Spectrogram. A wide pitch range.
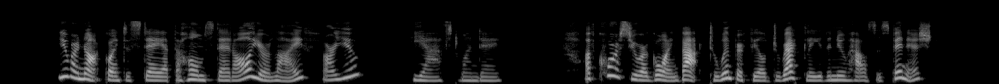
Yes: wide, 6.0 semitones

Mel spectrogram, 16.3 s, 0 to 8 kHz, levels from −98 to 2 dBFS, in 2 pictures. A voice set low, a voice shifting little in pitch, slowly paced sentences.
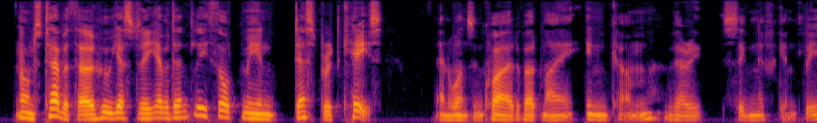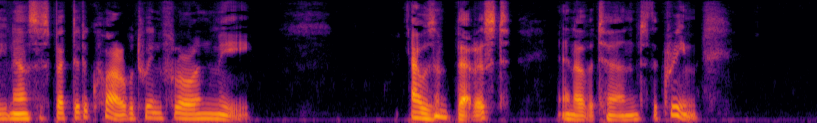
No: low, 115 Hz; average, 5.1 semitones; slow, 120 wpm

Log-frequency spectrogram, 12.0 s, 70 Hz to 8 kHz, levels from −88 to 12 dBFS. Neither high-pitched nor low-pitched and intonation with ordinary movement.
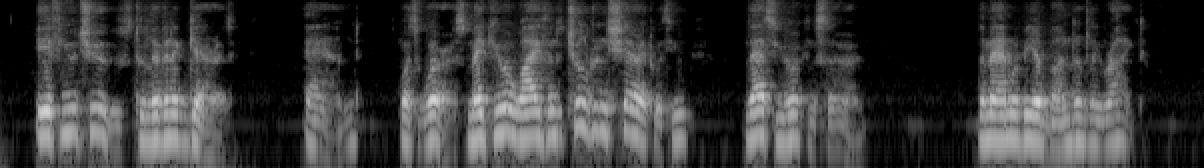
Yes: medium, 165 Hz; average, 3.8 semitones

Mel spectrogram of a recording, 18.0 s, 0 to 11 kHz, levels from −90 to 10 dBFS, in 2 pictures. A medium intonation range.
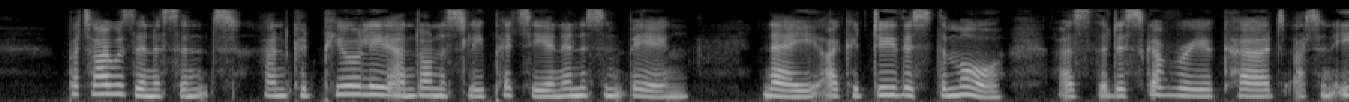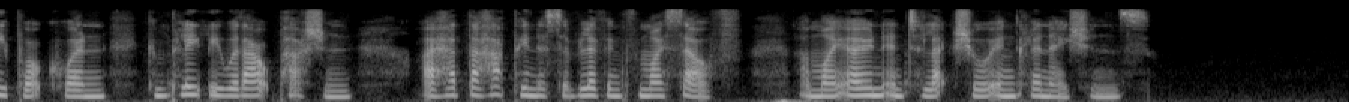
No: narrow, 2.0 semitones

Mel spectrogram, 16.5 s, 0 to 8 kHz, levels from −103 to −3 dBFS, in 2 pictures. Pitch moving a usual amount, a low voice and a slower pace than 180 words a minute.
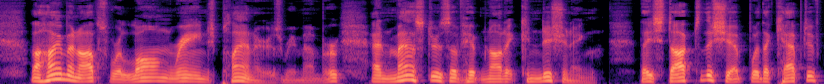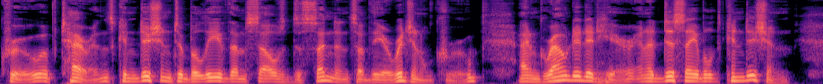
Yes: average, 4.6 semitones; low, 110 Hz; average, 140 wpm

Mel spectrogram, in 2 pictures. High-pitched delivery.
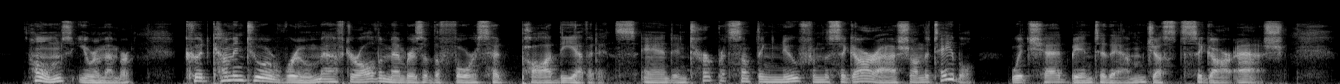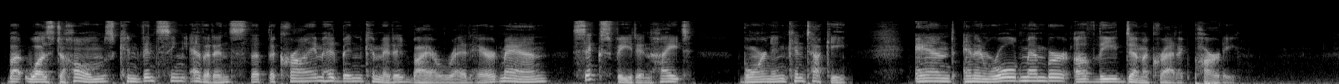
No: low, 120 Hz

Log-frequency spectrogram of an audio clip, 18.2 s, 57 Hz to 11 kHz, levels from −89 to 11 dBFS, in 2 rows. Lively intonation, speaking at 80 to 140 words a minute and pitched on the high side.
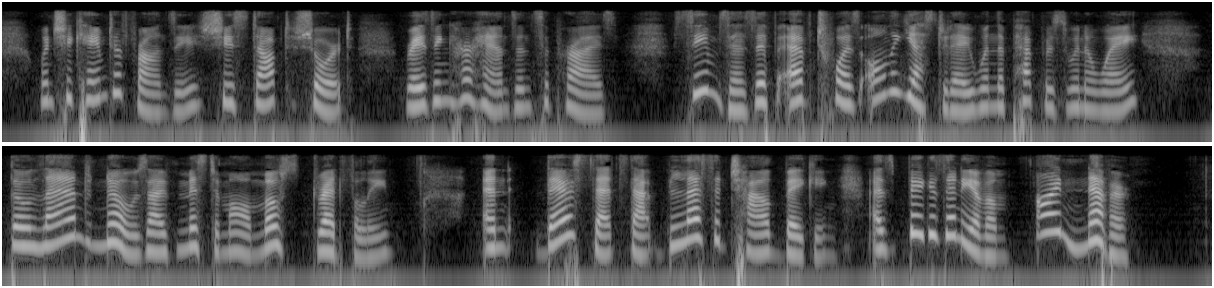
No: wide, 6.0 semitones; average, 160 wpm; high, 230 Hz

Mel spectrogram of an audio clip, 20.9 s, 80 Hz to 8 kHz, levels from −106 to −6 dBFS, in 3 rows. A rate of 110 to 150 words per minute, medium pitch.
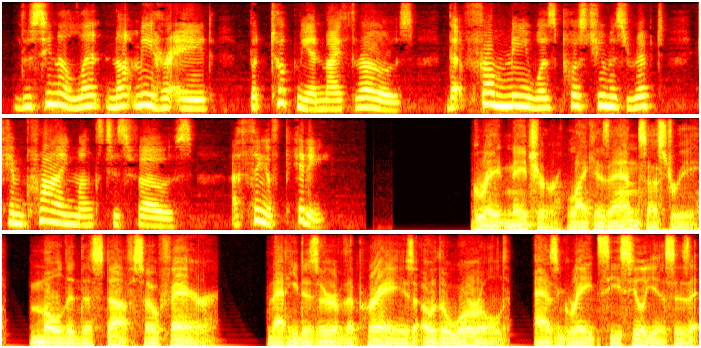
Yes: average, 145 wpm; medium, 160 Hz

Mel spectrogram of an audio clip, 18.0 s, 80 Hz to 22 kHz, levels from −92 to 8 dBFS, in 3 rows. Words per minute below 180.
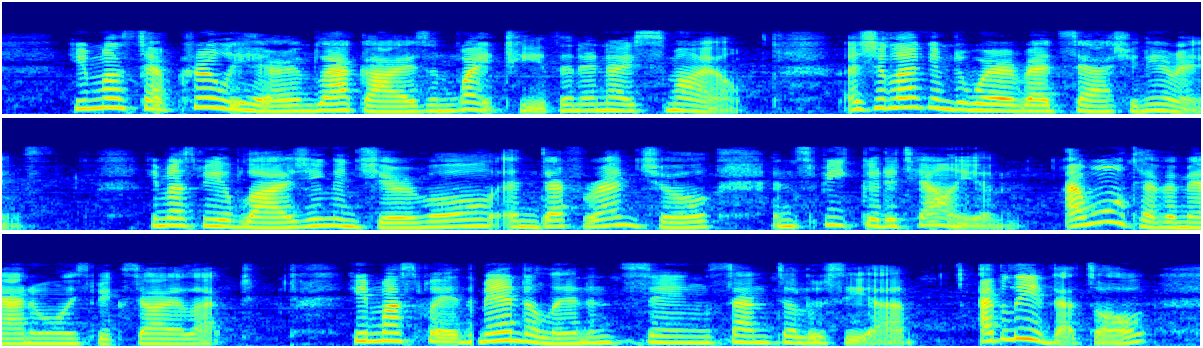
No: average, 200 wpm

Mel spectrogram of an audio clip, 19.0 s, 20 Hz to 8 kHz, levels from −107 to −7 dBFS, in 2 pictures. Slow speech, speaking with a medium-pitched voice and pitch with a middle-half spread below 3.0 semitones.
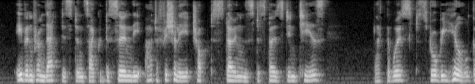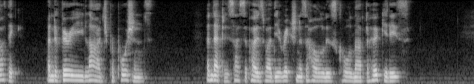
Yes: slow, 130 wpm; medium, 155 Hz; narrow, 2.6 semitones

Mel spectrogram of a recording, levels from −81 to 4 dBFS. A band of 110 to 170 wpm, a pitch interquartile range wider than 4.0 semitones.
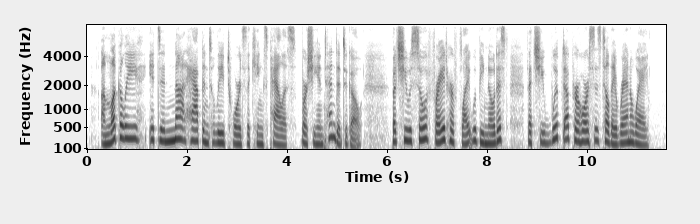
No: average, 185 wpm; average, 4.8 semitones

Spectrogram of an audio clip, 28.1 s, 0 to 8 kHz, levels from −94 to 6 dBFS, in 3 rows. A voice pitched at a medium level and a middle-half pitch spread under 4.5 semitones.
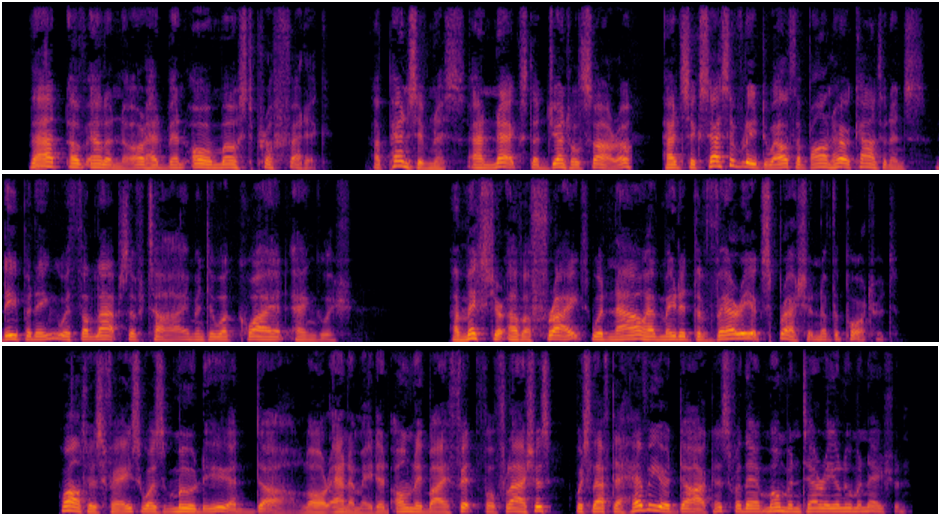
Yes: medium, 150 Hz; average, 4.0 semitones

